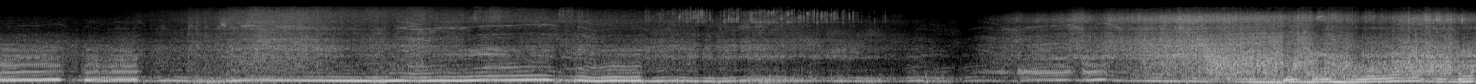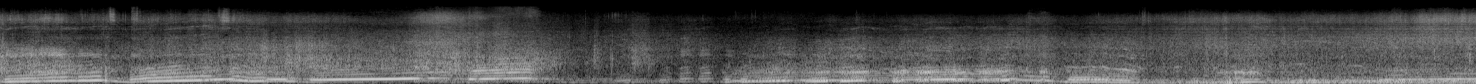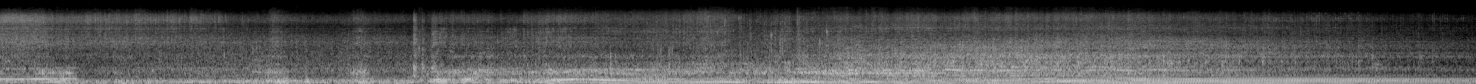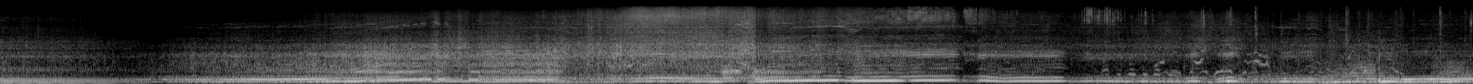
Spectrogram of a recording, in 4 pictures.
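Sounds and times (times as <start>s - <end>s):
car engine revving: 0.0s - 59.0s.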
